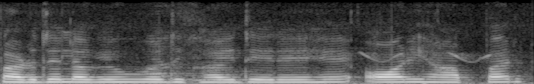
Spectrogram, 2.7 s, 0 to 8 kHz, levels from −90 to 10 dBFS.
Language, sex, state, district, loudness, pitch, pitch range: Hindi, female, Chhattisgarh, Korba, -15 LUFS, 235 Hz, 230-240 Hz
